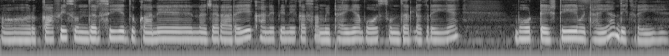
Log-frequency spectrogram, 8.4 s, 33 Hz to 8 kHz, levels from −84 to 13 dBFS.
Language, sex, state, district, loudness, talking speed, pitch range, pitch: Hindi, female, Bihar, West Champaran, -19 LUFS, 180 wpm, 165-180 Hz, 175 Hz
